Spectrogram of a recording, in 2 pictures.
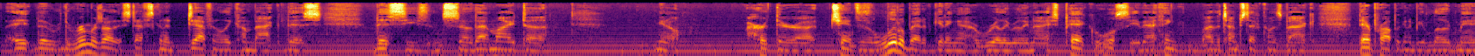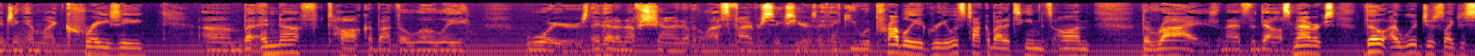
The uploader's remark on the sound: Apologies for the background "hum".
